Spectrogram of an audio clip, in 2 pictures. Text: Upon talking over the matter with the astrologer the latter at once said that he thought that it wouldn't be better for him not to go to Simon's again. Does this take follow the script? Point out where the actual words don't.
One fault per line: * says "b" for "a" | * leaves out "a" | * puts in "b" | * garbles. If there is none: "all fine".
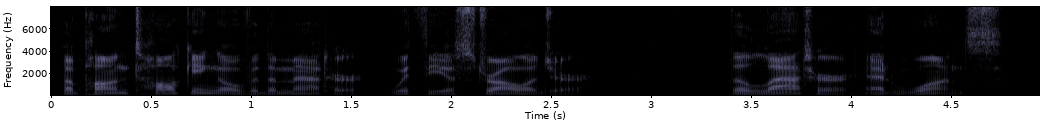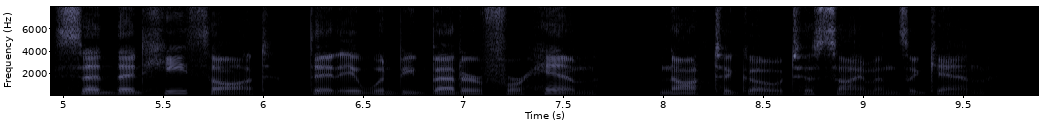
* says "would" for "wouldn't"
